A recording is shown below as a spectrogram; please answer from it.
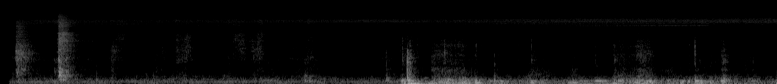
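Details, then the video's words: Grass insects at night in Aewol, Jeju, on 22 July 2022: a steady, unbroken high-pitched trilling chorus runs throughout, with low rumbling background noise and scattered knocks and thumps. "풀벌레 소리"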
